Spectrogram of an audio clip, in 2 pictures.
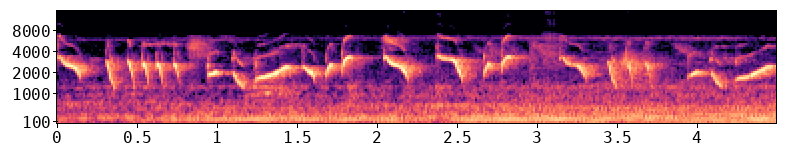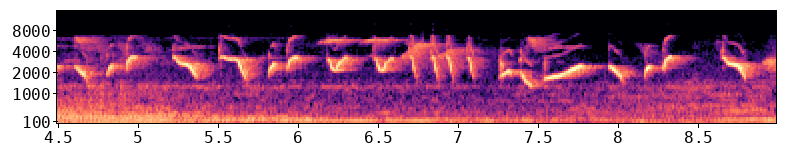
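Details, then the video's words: Tutor recording of Horsfield's babbler song for training captive songbirds: a fast, continuous stream of sharp upslurred and downslurred whistles and clipped chirps, repeated many times per second with little pause, over a low steady hum. "vokal mewah sang guru masteran khas pelanduk semak."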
